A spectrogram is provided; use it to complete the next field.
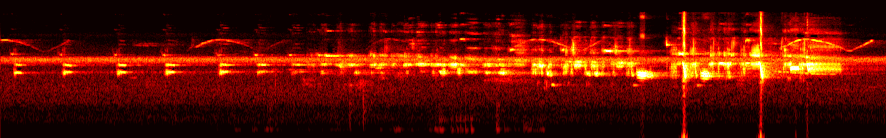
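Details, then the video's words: Azure-rumped tanager song: evenly spaced high ticking notes at first, then a busier, louder stream of bright chirps and twitters, with a couple of sharp clicks, over a steady insect whine and distant arching whistles. "Cabanis's Tanager Bird Song Video: Azure-Rumped Tanager"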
